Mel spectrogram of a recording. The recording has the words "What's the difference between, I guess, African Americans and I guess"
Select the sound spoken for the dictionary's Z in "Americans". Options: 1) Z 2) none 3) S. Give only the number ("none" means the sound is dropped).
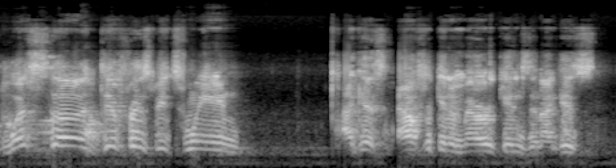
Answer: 1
